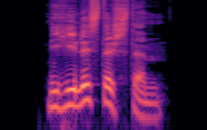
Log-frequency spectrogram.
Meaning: strong dative masculine/neuter singular superlative degree of nihilistisch
- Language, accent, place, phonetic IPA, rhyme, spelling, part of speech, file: German, Germany, Berlin, [nihiˈlɪstɪʃstəm], -ɪstɪʃstəm, nihilistischstem, adjective, De-nihilistischstem.ogg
